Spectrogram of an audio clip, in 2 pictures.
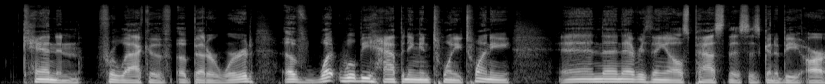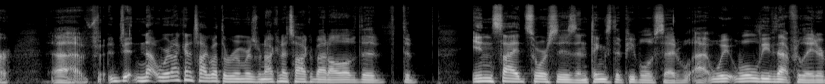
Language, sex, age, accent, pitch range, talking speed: English, male, 20-39, American, 100-135 Hz, 220 wpm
